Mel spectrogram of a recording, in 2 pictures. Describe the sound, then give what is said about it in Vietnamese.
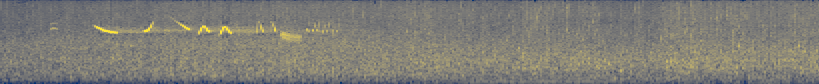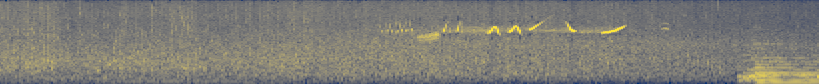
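A forest stream in the rain rushes steadily and loudly downstream, its broad watery hiss filling the whole stretch, while a bird chirps briefly in short bursts near the start and again near the end. “bản nhạc mừng Thùy hôm nay chỉ có dòng suối ào ào tuôn nước về xuôi”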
